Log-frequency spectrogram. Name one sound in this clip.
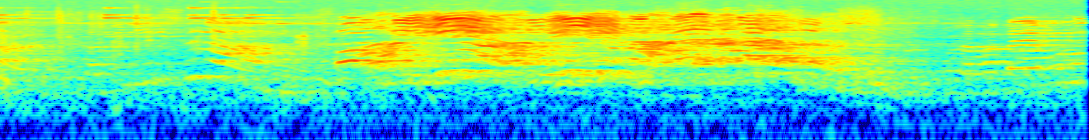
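A choir of women sings together in a large echoing hall.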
